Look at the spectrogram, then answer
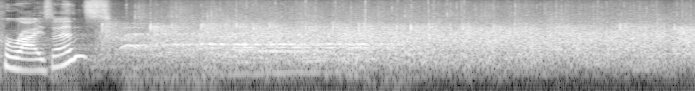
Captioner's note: audience applauding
